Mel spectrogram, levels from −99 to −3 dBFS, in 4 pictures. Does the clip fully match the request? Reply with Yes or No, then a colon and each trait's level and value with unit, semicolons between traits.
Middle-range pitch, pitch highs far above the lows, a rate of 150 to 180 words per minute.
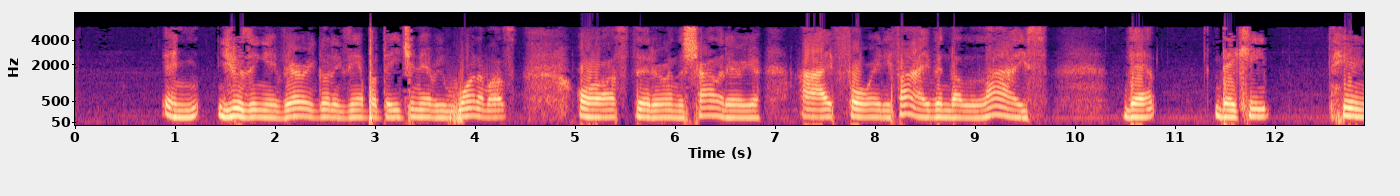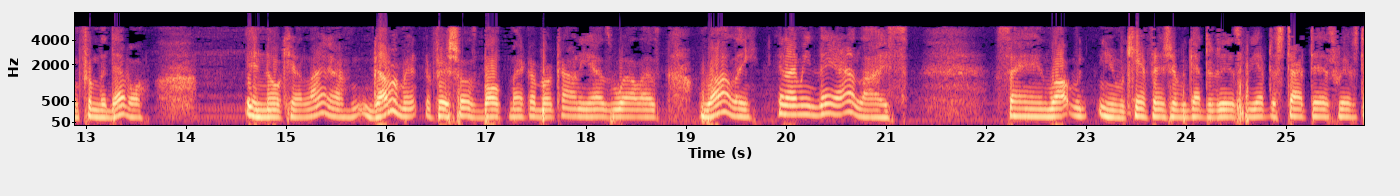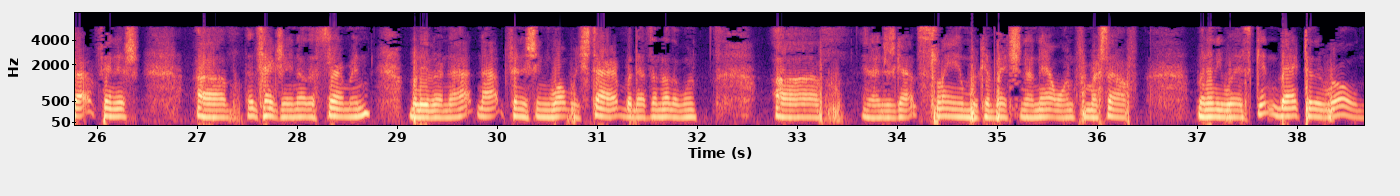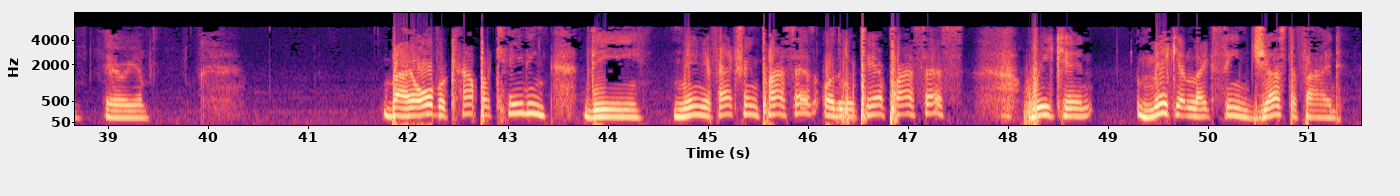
No: medium, 150 Hz; narrow, 2.6 semitones; average, 155 wpm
